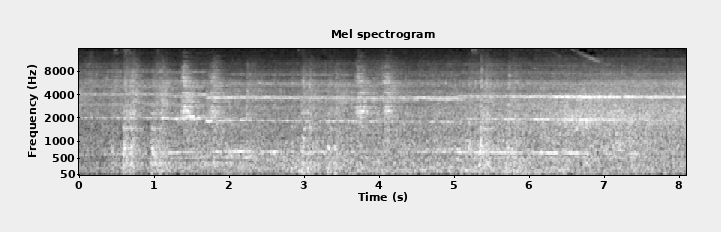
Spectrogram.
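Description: Tram wheels squeal on curved rails.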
